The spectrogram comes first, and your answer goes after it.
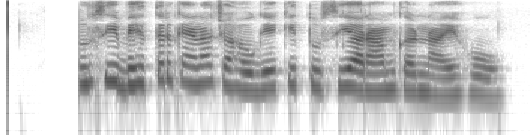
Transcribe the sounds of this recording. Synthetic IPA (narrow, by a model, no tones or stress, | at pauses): t̪ʊsibeɦt̪əɾkɛɦnat͡ʃaːɦoːɡekit̪ʊsɦiaːɾaːmkɐɾnaːeɦoː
